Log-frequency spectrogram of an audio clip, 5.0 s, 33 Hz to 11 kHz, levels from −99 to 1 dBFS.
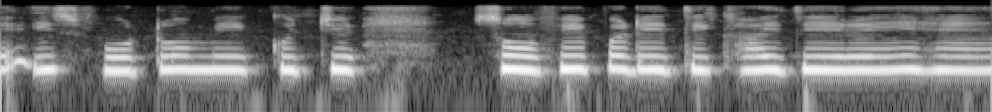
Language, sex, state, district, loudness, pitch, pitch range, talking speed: Hindi, female, Uttar Pradesh, Shamli, -13 LUFS, 295 Hz, 290-300 Hz, 120 wpm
